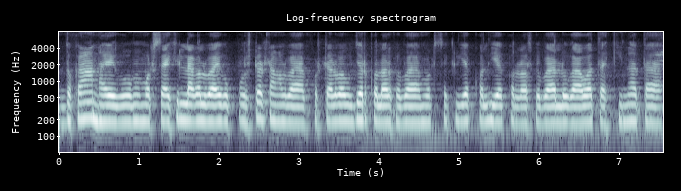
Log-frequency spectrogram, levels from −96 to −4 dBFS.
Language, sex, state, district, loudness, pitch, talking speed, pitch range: Bhojpuri, female, Bihar, Muzaffarpur, -16 LUFS, 185 Hz, 205 wpm, 180-190 Hz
